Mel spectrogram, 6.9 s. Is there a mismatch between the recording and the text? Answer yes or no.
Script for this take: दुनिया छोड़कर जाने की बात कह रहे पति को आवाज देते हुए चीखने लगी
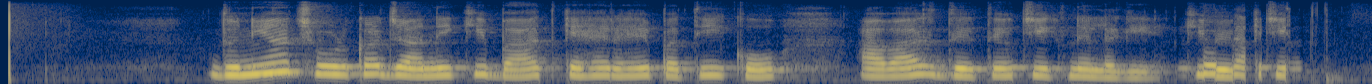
yes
